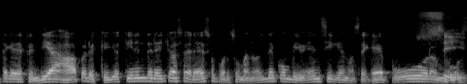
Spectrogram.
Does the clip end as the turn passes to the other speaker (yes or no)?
yes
